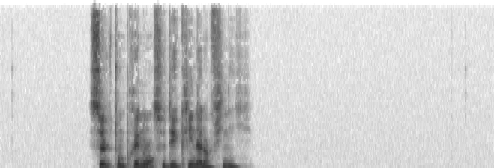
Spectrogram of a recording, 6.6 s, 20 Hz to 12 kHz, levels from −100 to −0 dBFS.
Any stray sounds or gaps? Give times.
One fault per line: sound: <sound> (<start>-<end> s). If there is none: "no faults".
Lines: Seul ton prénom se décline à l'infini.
no faults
